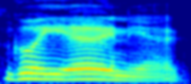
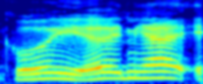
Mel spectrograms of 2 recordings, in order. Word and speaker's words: Goiânia: Goiânia. – Goiânia. Where is that? – Goiânia.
